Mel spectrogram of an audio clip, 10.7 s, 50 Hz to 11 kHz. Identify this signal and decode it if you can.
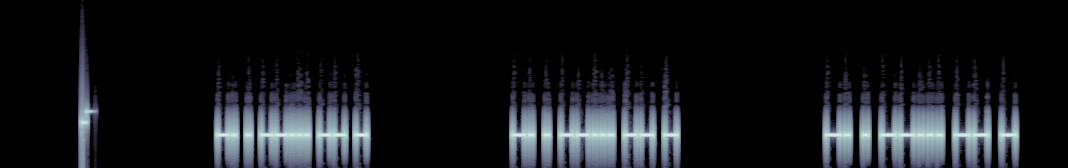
Morse code, heard as a keyed tone, about 29 wpm, 700 Hz. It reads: NE7MT NE7MT NE7MT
